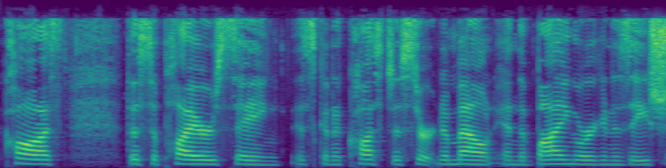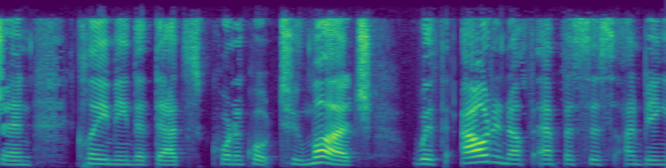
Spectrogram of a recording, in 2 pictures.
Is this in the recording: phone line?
no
